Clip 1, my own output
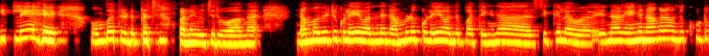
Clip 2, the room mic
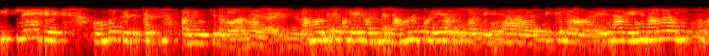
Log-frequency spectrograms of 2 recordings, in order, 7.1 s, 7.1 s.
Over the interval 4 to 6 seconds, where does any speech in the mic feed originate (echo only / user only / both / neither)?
both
